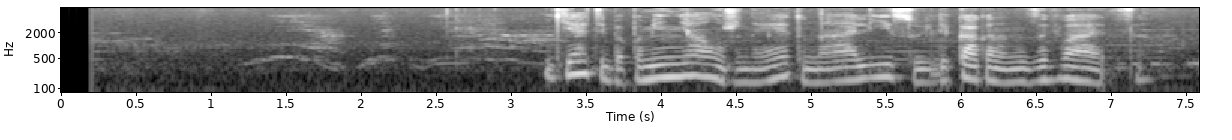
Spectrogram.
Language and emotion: Russian, angry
